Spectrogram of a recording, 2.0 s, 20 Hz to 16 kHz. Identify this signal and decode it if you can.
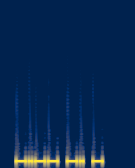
Morse code, heard as a keyed tone, about 25 wpm, 700 Hz. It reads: YNT
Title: USA Call Sign Postfixes - 3 Letters 25wpm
